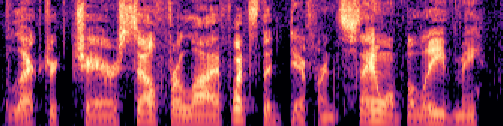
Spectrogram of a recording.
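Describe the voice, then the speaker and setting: A man acting in a radio drama as a scared, defiant mountain man with a gravelly, strained voice. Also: mid-range voice, a little fast, sharp tone, no room sound. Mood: despairing, bitter.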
